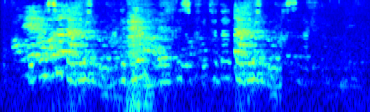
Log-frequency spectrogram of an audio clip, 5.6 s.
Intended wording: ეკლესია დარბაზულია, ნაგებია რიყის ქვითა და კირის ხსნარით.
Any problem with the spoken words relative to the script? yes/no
yes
